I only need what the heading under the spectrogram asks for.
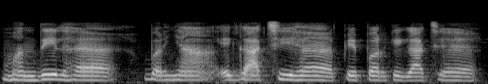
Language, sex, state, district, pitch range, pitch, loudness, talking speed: Hindi, female, Bihar, Supaul, 190-210 Hz, 205 Hz, -20 LUFS, 125 wpm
